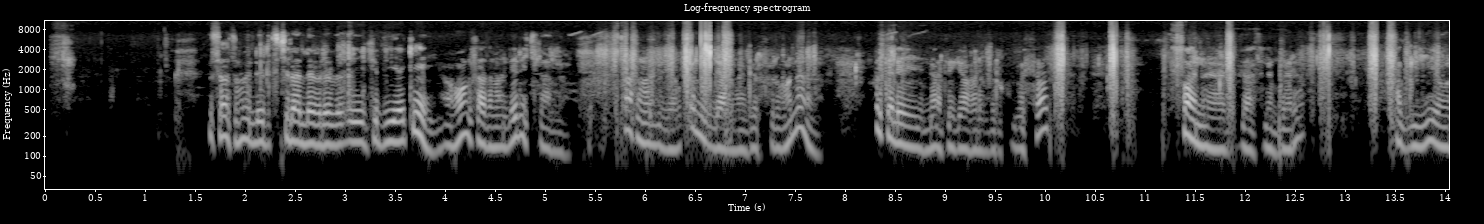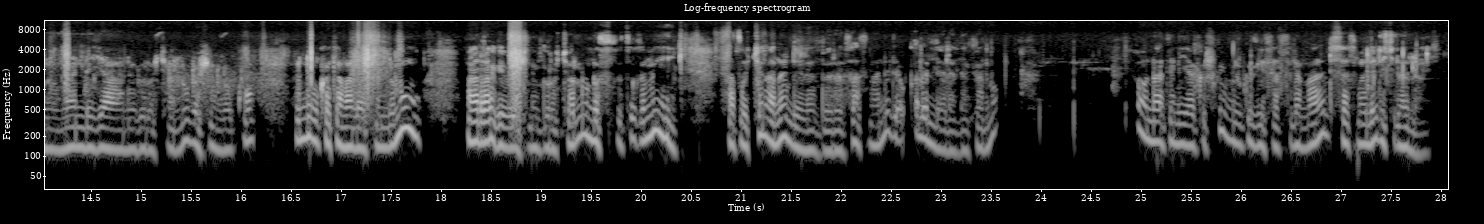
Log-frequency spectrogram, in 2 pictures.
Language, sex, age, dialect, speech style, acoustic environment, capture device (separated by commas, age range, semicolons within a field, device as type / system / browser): Amharic, male, 18-24, Ethiopia - Addis Ababa, happy, silence, mobile / Linux / Chrome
